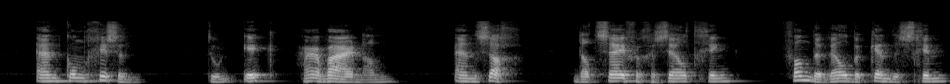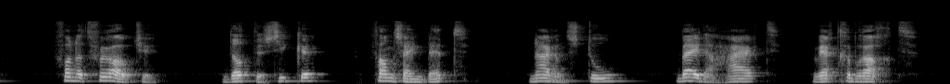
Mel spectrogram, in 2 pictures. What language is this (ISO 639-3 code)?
nld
